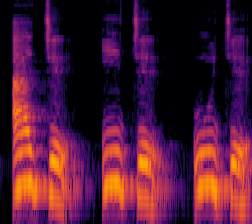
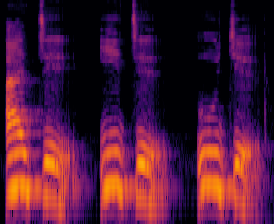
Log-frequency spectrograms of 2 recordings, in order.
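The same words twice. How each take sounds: No difference in how they are said.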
